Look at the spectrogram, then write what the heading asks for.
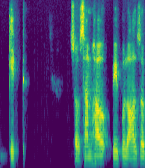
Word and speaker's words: git: might say uh they might pronunciate this also as jit because it's git not jit so we have to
